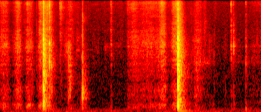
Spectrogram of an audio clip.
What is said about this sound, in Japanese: 人参も輪切りでいいかな、薄めの輪切りに。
